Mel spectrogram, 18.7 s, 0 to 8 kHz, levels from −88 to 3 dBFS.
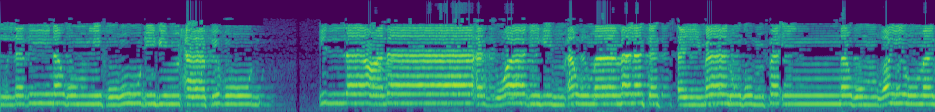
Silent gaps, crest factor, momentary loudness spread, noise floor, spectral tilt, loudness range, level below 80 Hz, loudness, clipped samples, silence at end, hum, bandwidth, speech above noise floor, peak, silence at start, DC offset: none; 14 dB; 9 LU; -54 dBFS; -5 dB/octave; 5 LU; -54 dBFS; -12 LUFS; under 0.1%; 0 s; none; 8 kHz; 41 dB; 0 dBFS; 0 s; under 0.1%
